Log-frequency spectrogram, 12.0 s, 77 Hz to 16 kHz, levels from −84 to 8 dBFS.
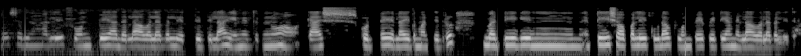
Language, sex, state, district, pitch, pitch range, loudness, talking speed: Kannada, female, Karnataka, Bellary, 205 Hz, 195-220 Hz, -26 LUFS, 110 wpm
